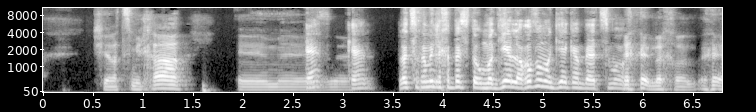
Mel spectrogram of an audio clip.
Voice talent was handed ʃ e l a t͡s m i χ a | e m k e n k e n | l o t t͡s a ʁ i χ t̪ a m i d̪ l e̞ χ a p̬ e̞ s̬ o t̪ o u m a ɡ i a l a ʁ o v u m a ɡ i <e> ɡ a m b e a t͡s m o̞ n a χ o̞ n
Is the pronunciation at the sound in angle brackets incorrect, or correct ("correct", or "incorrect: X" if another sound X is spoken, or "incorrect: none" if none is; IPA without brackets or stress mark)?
incorrect: a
